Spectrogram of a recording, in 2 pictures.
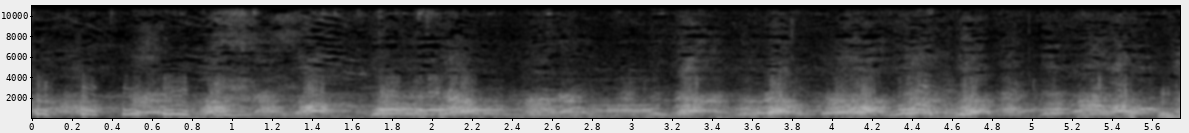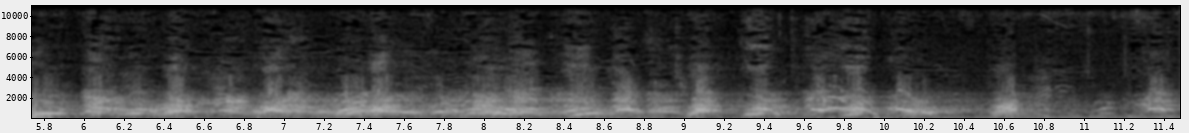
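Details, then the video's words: Team of sled dogs barking at Caribou Crossing in the Yukon before sled takeoff: rapid, overlapping sharp barks in steady bursts, with a low engine-like hum underneath and faint voices. "sled dogs takeoff"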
